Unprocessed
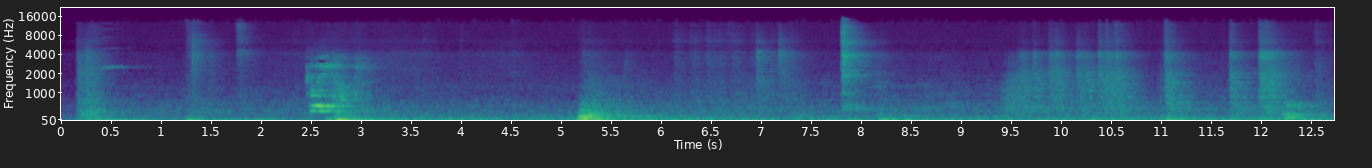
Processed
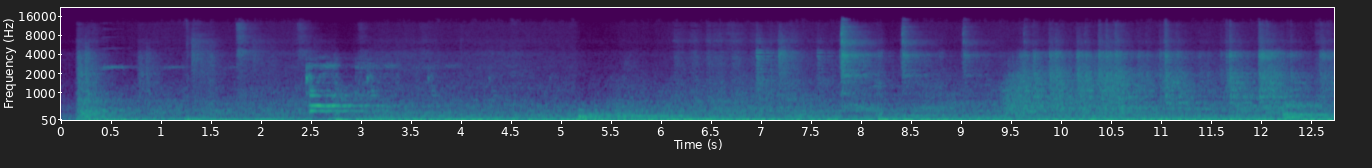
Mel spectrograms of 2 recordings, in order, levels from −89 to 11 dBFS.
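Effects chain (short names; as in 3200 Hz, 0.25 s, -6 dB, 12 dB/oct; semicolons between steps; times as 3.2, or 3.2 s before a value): compressor 8:1, threshold -29 dBFS, peak gain reduction 22 dB; on a send: split-band echo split 970 Hz, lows 0.166 s, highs 0.609 s, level -8 dB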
